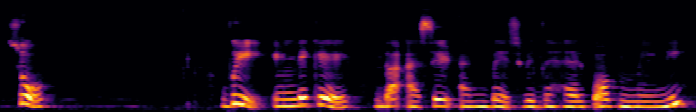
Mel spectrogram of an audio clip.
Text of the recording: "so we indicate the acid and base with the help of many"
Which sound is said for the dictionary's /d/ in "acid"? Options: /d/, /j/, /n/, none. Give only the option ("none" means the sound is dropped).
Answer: /d/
